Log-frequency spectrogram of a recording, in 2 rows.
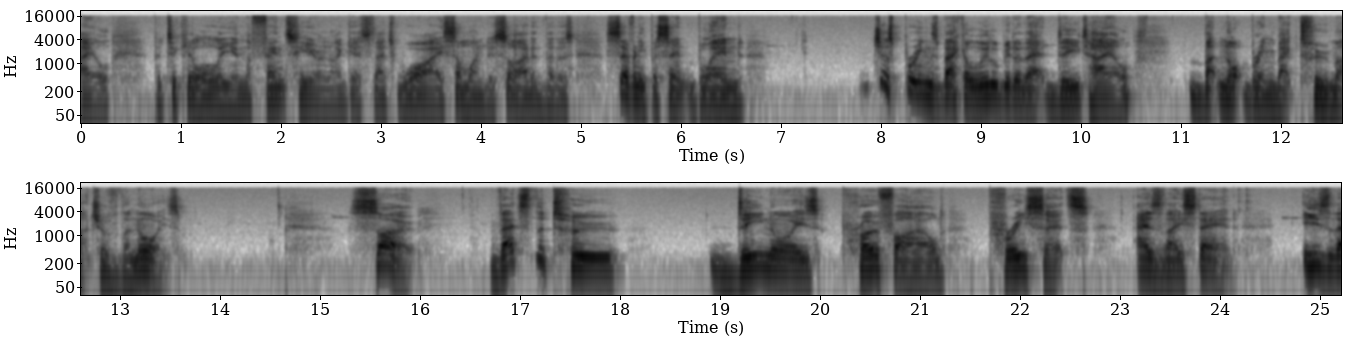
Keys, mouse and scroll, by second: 2.9 right click, 3.7 KP_7, 3.9 KP_0, 4.3 KP_Enter, 24.2 click.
